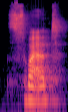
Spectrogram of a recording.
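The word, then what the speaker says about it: sweat: це в нас сорочка А це слово читається як Свет Свет - це піт тобто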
